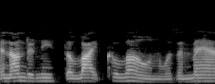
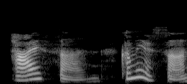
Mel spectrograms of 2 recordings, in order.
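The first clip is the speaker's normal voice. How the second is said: put-on grandmotherly way of speaking, slower. Character testing out a name for someone, sounding like a grandmother. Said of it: "I sound like a grandmother".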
